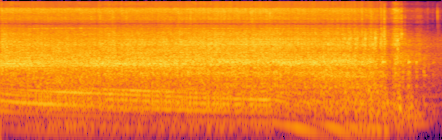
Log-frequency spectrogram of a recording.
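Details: Cheap two-stroke snowmobile after new spark plug cable and new plugs: steady, busy buzz holding an even pace with no misses or stumbles: running normally.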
